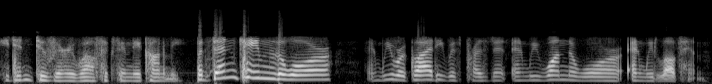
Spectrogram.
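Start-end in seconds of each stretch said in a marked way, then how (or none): 0.0-1.8 understated delivery, low voice, dropped down. Explaining how a documentary alternates loud and low voice, low voice. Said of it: "low voice".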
